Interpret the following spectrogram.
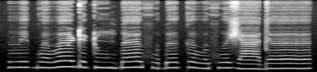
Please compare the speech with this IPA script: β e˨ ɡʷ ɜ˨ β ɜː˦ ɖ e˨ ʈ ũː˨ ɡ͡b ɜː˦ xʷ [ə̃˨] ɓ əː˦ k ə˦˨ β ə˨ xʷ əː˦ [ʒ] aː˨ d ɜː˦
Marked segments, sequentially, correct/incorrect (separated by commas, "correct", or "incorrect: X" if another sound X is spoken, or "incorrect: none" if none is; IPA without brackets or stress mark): incorrect: ə˨, correct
